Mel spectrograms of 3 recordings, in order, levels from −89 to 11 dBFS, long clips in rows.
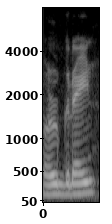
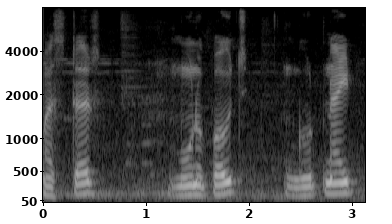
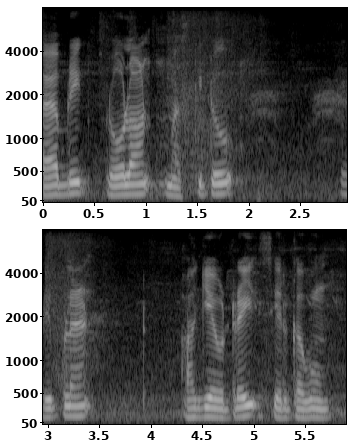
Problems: background sounds at intervals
